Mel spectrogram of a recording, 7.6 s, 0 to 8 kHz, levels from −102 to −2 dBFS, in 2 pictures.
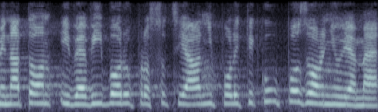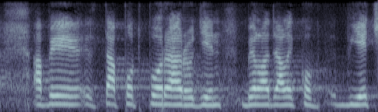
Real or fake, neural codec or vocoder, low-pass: fake; codec, 16 kHz in and 24 kHz out, 1 kbps, XY-Tokenizer; 7.2 kHz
